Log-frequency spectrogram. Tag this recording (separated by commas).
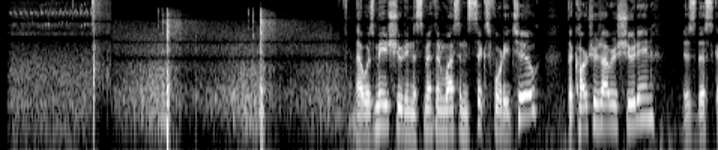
inside a small room, Speech, outside, rural or natural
